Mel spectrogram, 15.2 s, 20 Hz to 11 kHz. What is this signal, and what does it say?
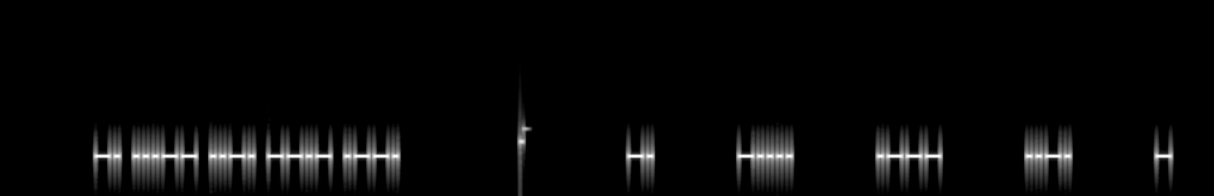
Morse code, heard as a keyed tone, about 20 wpm, spaced as for 10 wpm, 700 Hz. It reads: N3FQP N6JFT
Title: USA Call Signs - 5 Characters - 6x Character Spacing - 20wpm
